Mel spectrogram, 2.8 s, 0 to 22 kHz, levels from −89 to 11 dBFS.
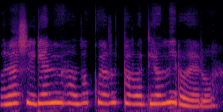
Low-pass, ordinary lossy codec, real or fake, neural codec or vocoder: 19.8 kHz; none; fake; codec, 44.1 kHz, 2.6 kbps, DAC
